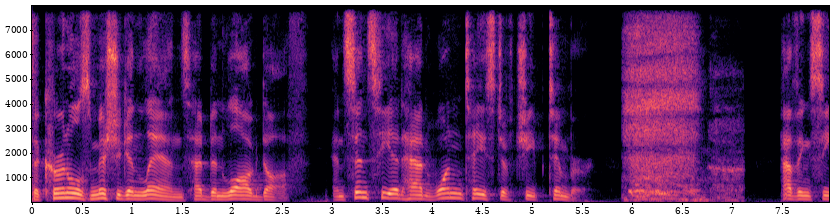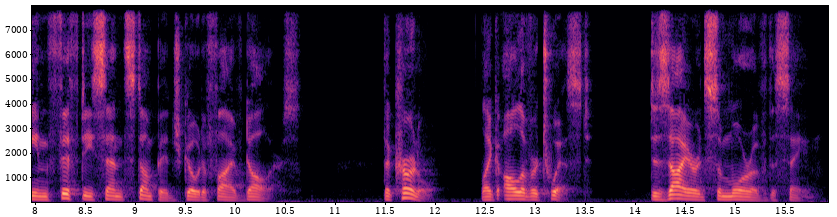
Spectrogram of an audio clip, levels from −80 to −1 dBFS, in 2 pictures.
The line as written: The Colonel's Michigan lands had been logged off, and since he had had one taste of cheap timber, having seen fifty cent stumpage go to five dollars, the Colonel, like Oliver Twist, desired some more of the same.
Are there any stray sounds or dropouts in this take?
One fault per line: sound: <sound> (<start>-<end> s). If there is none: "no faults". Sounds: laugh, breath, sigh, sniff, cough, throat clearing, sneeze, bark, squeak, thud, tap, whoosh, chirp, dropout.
sound: sigh (5.9-7.1 s)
